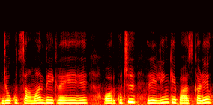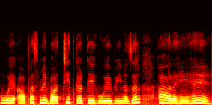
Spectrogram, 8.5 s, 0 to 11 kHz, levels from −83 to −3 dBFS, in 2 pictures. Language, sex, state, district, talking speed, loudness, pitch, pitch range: Hindi, female, Rajasthan, Jaipur, 160 wpm, -13 LUFS, 255 Hz, 240-275 Hz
